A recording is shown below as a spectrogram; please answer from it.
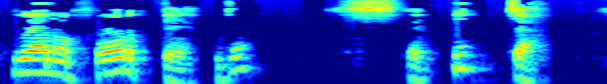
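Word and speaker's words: pizza: 삐자. 다만 이제 B 발음이 이제 된 소리로 발음이 나죠. P자가 아니라 B자 이렇게 발음이 나죠.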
